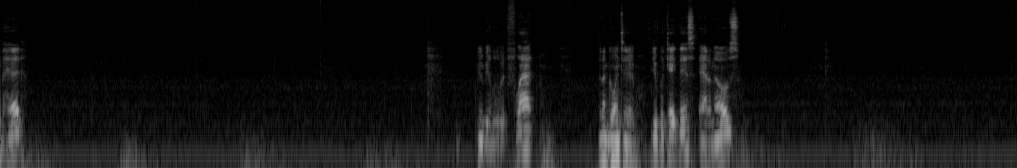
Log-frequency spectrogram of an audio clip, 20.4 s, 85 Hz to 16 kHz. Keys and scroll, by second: 5.2 w, 8.4 r, 9.2 r, 11.0 alt+w, 13.0 super+d, 15.6 r.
